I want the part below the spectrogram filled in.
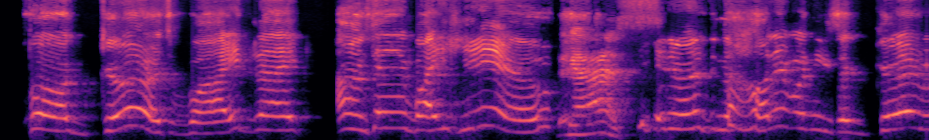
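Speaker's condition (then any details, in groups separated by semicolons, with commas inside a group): Cerebral palsy; present from birth; speech therapy throughout childhood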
